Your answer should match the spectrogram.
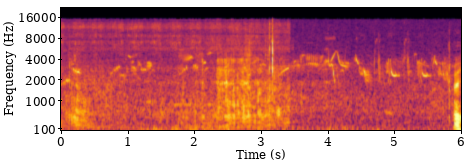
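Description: Birds chirping faintly over a light outdoor hiss, with a single sharp click about halfway through.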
